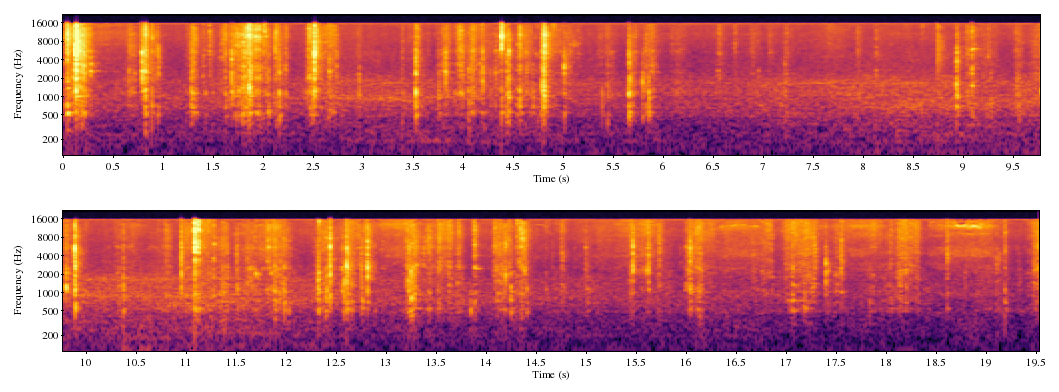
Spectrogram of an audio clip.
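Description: Recoil starter pulley and housing of a Briggs & Stratton snowblower engine being spun and handled by hand, giving scattered irregular clicks and rattles of plastic and metal.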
